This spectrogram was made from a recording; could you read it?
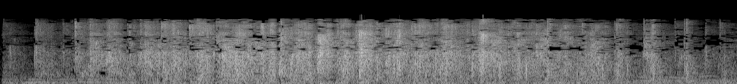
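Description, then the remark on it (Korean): A crowd at a group meeting applauds steadily for several seconds to welcome a speaker to the front, a dense patter of many hands clapping at a fairly even, loud level before it thins out toward the end. “나와서 우리 박수로 환영합시다.”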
